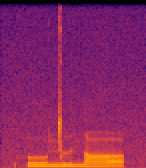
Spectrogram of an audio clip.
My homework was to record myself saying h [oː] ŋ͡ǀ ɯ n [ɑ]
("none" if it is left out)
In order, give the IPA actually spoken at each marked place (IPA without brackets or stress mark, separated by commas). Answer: oː, ɑ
